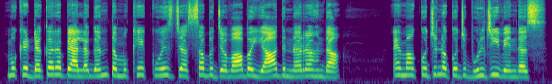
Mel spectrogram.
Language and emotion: Sindhi, fearful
